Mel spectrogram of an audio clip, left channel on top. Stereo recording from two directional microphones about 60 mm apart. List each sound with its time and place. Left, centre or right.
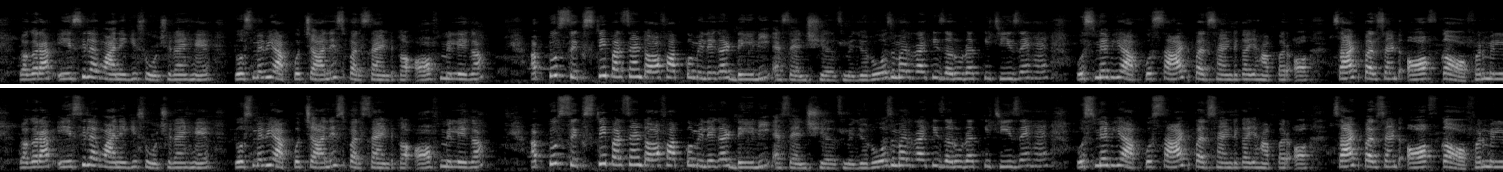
0.2 s a woman's voice: left
2.7 s a woman's voice: centre
3.4 s a woman's voice: left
